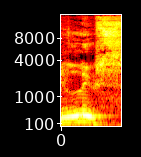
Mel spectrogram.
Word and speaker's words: loose: It's very loose fitting, we would say. It's not tight. It's not tight. So yeah, you lose control. Lose control. Loose with an S sound, a loose polo shirt.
